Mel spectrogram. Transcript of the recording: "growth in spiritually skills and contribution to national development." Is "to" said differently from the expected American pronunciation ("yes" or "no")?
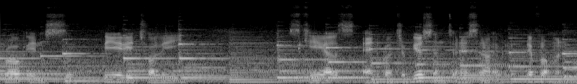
yes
